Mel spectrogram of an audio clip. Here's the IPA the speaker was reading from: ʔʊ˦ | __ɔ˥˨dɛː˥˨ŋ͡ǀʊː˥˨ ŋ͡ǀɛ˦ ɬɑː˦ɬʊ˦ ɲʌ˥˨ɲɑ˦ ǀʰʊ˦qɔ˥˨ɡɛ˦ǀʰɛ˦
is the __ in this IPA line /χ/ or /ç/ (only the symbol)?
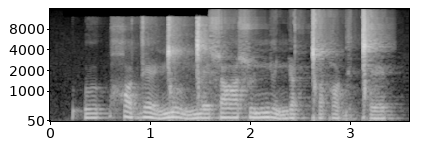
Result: χ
